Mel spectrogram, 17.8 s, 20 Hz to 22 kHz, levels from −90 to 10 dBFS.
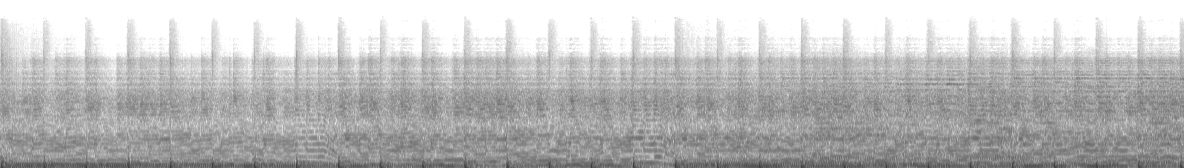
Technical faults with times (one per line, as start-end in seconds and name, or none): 16.60 repeated buffer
